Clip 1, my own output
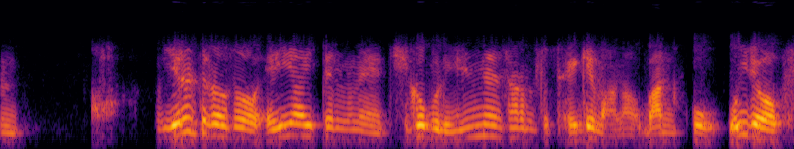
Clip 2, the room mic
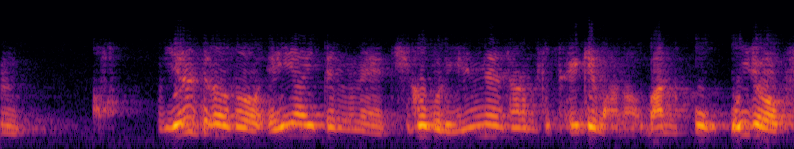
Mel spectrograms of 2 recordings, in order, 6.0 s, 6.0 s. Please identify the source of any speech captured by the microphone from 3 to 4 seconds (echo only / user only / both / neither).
echo only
